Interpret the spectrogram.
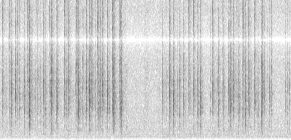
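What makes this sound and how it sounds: A hand types rapid taps with fingertips and nails on the keys of a backlit plastic computer keyboard. Bright, sharp clicks follow one another in quick bursts, with a brief pause just before the midpoint. Each click dies away almost instantly with very little low end.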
